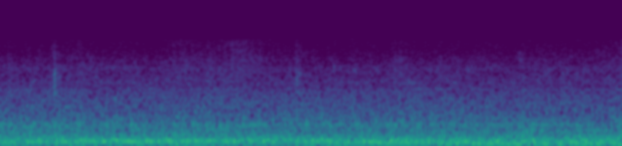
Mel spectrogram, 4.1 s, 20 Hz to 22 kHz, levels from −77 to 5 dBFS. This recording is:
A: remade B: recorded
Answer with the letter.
B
